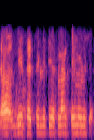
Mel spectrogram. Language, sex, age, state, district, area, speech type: Marathi, male, 30-45, Maharashtra, Akola, urban, conversation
